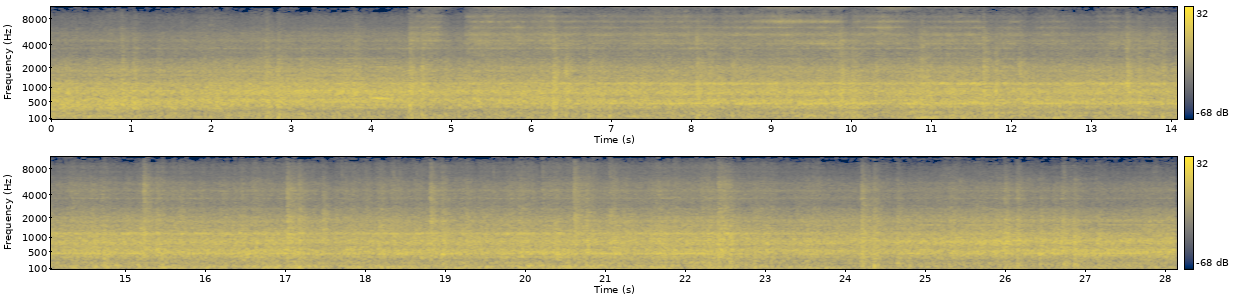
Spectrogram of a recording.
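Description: Kobe Electric Railway electric train running, heard from inside the passenger car: a steady running rumble with a motor hum and scattered clicks from the rails. A high wheel squeal comes in from about five to ten seconds in.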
